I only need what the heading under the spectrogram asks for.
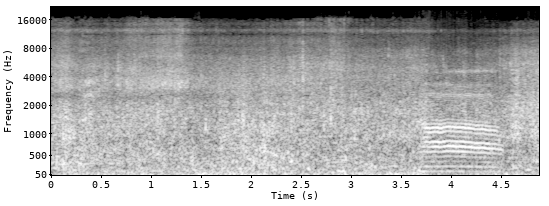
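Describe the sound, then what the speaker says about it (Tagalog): Steady roar of sea waves and a fast, strong current with strong wind buffeting the microphone throughout, and a brief harmonic engine-like tone near the end. "hindi maganda yung agos ng dagat ayan o masyadong uh, mabilis yung current niya"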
